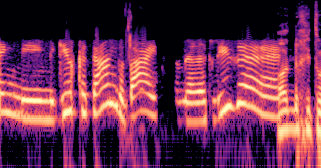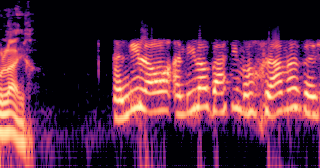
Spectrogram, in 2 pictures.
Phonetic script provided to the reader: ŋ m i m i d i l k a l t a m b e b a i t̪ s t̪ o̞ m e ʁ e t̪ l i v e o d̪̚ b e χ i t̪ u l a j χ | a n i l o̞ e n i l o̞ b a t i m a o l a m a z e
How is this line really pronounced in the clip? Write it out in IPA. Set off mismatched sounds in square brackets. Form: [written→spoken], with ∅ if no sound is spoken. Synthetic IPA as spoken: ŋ m i m i [d→ɡ] i l k a [l→∅] t a [m→n] b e b a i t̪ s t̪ o̞ m e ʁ e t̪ l i [v→z] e o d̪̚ b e χ i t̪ u l a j χ | a n i l o̞ [e→a] n i l o̞ b a t i m a o l a m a z e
